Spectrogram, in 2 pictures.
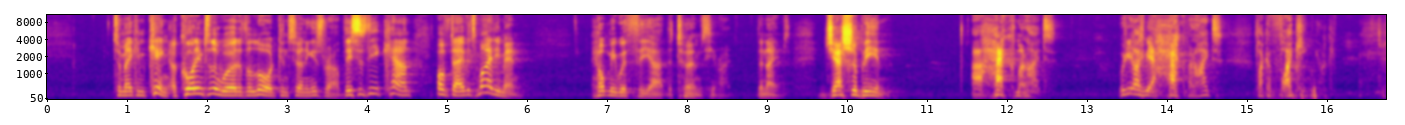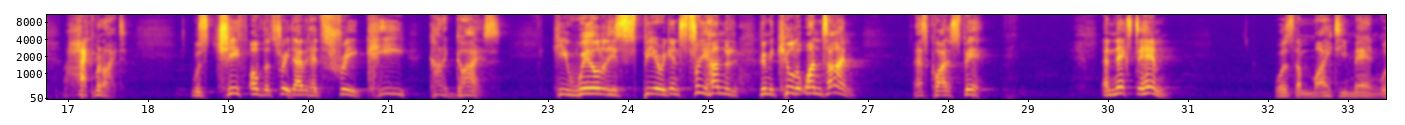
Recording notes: first preached in C3 Bathurst on 20 August 2023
